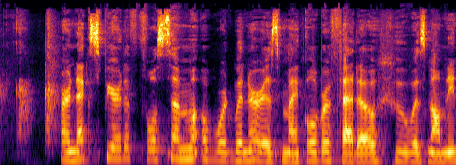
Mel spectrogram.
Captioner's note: applause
